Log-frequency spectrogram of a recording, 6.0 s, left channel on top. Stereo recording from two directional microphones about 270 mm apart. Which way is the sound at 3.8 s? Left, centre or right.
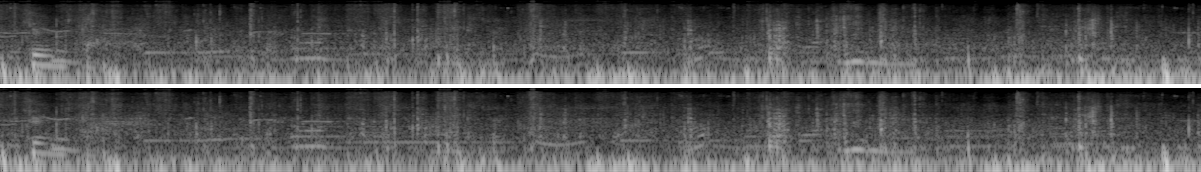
Centre.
